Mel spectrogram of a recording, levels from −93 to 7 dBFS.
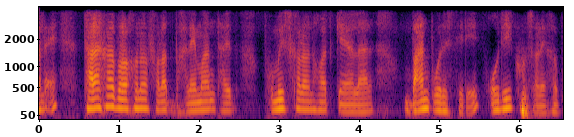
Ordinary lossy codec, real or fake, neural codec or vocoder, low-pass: none; fake; codec, 24 kHz, 0.9 kbps, DualCodec; 3.6 kHz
